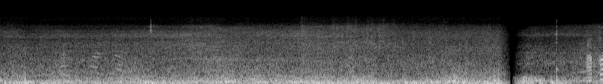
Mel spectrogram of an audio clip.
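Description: Wind buffeting the microphone of a camera riding on a moving bicycle: a steady, rumbling rush heaviest in the low end. It cuts out abruptly for a moment about five seconds in.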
